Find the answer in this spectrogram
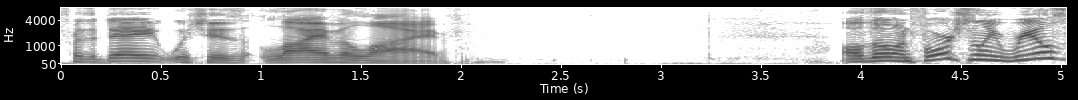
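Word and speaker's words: Live A Live: the longest time although liv is one of those words that could be pronounced like three different ways and they all mean something different but apparently it is actually properly pronounced live alive and this was a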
